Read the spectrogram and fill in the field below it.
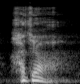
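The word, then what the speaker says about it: חזה: 봤다는 뜻이에요 하자 그런데 원래 히브리 정통 발음대로 하려면 그 앞에다가 들릴 듯 말 듯 가자 정통 발음이에요 과자 근데이 큰 자를 이렇게 세게 안 합니다 아주 연하게 과자 그 한 듯 안 한 듯 그게 보다라는 뜻이에요 보다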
